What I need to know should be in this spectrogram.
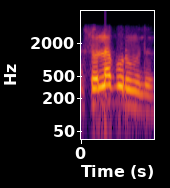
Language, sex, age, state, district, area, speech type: Marathi, male, 18-30, Maharashtra, Washim, rural, conversation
